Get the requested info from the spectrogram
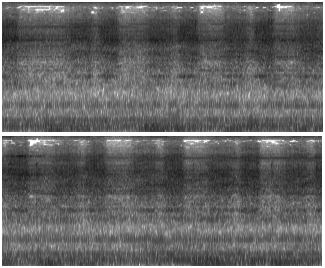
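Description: Air fryer parchment paper liner punching and forming machine running: a continuous rasping hiss that surges in repeated strokes over a faint steady hum.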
